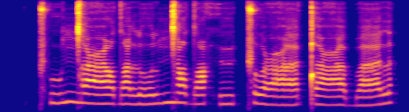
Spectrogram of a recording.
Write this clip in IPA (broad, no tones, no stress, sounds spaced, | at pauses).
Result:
ǁʰ u ŋ͡ǀ ɐ ʕ e dˤ ɐ l o l ŋ͡ǀ i dˤ ɨ h ʉ ǁ o ʕ a ǃ ɐ ʕ a b a l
